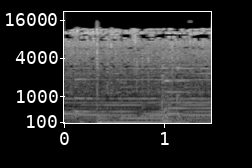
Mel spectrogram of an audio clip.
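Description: Crushed garlic sizzles in two tablespoons of hot oil, a dense, steady frying hiss heard close up with no voices.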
